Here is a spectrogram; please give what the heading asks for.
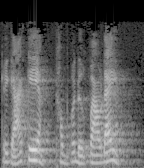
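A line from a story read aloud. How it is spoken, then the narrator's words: Loud bark. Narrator (Vietnamese): Chủ quán quát to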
